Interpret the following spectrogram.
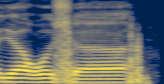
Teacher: یغشا میں غین کو پر کر کے پڑھنا، یغشا کر کے نہیں پڑھنا۔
